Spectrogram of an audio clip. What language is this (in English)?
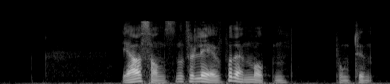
Norwegian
